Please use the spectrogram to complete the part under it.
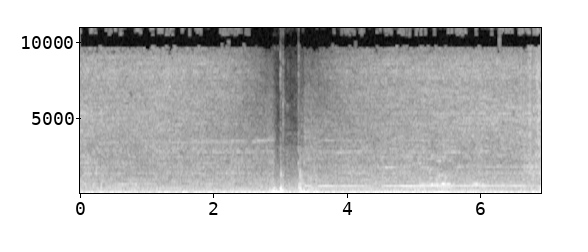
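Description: The power window of a new car runs under a steady whirring motor as the glass travels fully up and down. A single clunk marks the stop partway through, with no talk.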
